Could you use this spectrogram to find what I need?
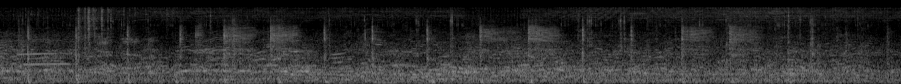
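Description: A crowd murmurs and chatters in a busy street.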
